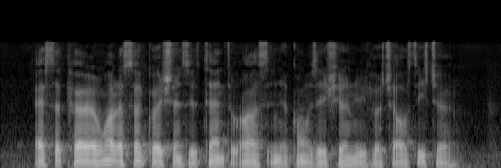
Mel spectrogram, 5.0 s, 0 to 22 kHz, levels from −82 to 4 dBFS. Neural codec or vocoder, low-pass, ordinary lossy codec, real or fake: codec, 16 kHz, 2 kbps, FunCodec, trained on LibriTTS, 25 frames a second; none; none; fake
